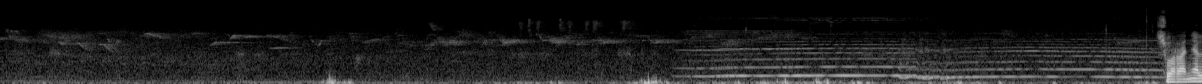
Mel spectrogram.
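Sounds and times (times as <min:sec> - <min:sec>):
faint birds chirping: 0:00.0 - 0:12.0
low rumble: 0:06.4 - 0:11.9.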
